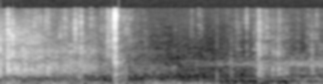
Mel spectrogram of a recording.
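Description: The echo of a skeet shotgun shot fading away, then a single faint click just under a second in, leaving quiet outdoor ambience.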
